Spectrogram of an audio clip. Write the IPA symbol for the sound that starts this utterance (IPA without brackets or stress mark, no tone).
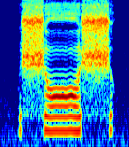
ʃ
